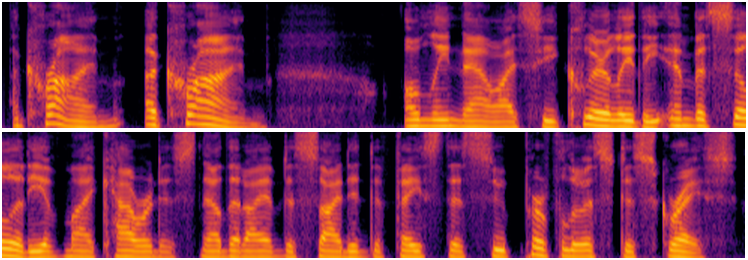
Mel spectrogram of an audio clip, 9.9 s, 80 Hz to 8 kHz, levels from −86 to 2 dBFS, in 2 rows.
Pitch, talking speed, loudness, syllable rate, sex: 135 Hz, 145 wpm, -17 LUFS, 4.7 syllables/s, male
